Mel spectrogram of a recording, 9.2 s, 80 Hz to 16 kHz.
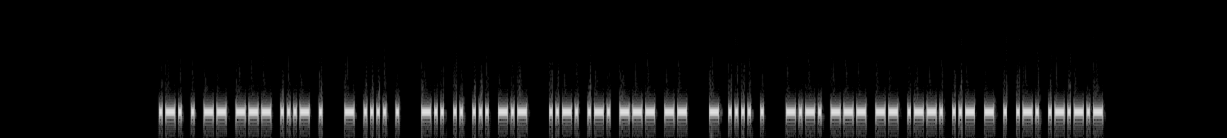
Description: Morse code, heard as a keyed tone, about 50 wpm, 700 Hz. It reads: REMOVE THE DISK FROM THE COMPUTER.
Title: Sentences from Top 1000 Words - Review Part 6 - 50wpm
